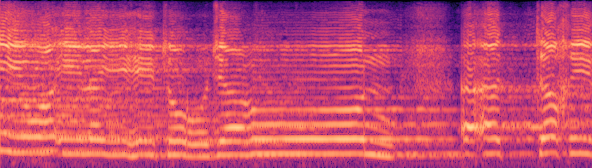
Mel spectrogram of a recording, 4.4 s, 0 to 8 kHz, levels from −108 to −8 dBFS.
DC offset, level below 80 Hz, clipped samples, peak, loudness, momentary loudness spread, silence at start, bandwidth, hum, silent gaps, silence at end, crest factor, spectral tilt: under 0.1%; -66 dBFS; under 0.1%; -10 dBFS; -21 LUFS; 7 LU; 0 s; 8 kHz; none; none; 0 s; 12 dB; -1.5 dB/octave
